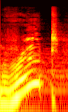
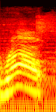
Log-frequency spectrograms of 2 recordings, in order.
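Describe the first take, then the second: First: It sounds the same as the plant word root. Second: It sounds different from the plant word root. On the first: The speaker calls it wrong. "A root is a thing that's from a tree" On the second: The speaker calls it right. "You talking about roots on a plant, dude? It's a route"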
